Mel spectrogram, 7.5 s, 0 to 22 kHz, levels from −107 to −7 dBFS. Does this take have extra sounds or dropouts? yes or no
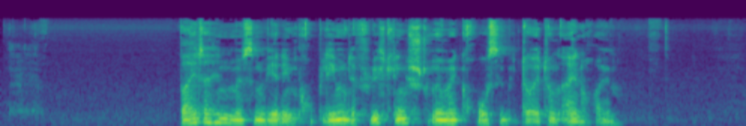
no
